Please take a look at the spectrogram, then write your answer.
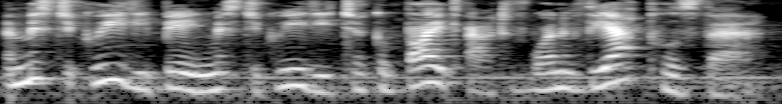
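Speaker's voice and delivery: usual speaking voice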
